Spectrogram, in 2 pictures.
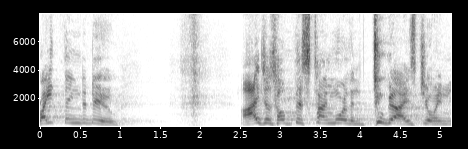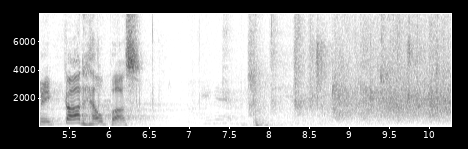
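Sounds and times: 
speech: 0.0s - 1.1s, 2.5s - 6.4s, 7.8s - 8.1s
audience applause: 8.2s - 10.2s.

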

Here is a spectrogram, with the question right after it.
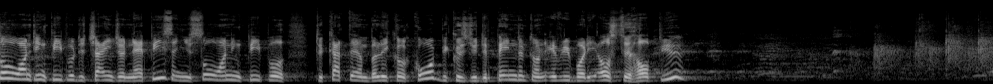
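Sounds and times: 
speech: 0.0s - 7.0s
laughter: 6.0s - 9.9s
audience clapping: 8.3s - 9.9s.

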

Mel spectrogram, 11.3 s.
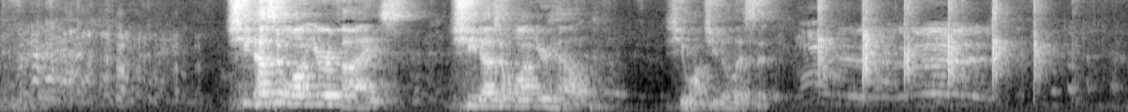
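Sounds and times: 
laughter: 0.0s - 6.3s, 8.2s - 11.2s
speech: 2.4s - 6.0s, 6.7s - 7.8s
single hand clap from audience: 8.2s - 10.9s.

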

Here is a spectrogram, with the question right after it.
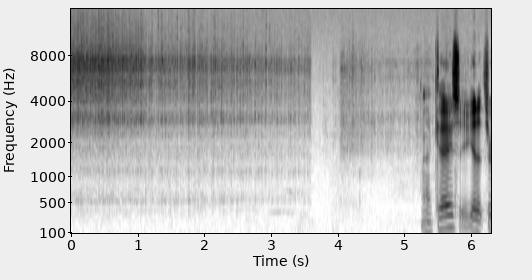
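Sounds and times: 
wheat grains pouring into a sieve: 0.0s - 5.4s
speech: 5.3s - 6.2s.

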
